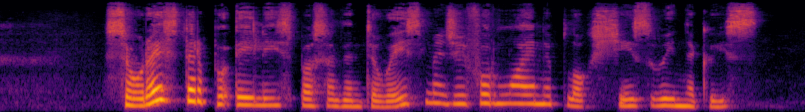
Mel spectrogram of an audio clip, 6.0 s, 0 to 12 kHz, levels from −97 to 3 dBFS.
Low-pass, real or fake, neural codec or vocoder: 10.8 kHz; fake; codec, 24 kHz, 0.9 kbps, WavTokenizer, medium speech release version 2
